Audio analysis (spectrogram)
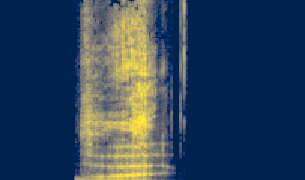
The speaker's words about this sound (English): No, this is bad. No burps. Cut that out, editor.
